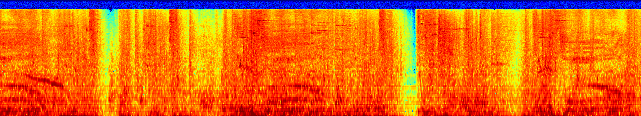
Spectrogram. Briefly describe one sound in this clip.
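Fantasy game sound effects clash, whoosh and crackle in a running fight.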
